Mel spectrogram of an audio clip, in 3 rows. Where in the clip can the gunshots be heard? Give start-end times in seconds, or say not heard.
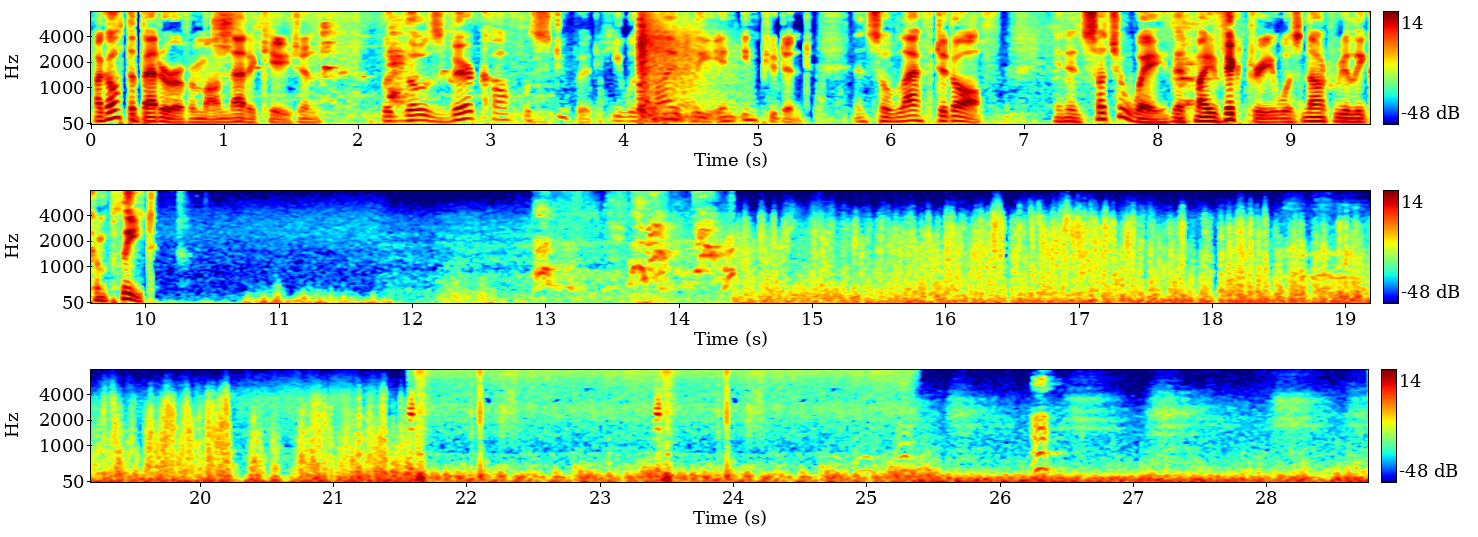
4.0-5.0.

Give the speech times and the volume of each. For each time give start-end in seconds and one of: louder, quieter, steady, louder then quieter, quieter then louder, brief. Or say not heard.
0.0-10.1 quieter then louder.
